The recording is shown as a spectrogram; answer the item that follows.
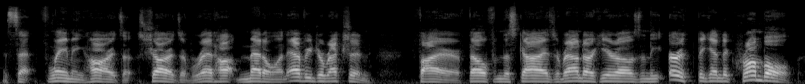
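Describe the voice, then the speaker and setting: A man reading a children's book aloud with expressive, lively storytelling. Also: medium pitch, normal speed. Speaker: audiobook narrator.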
